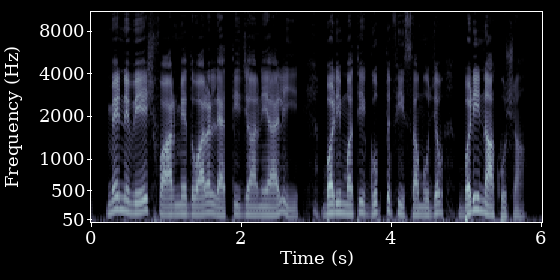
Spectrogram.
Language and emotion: Dogri, angry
